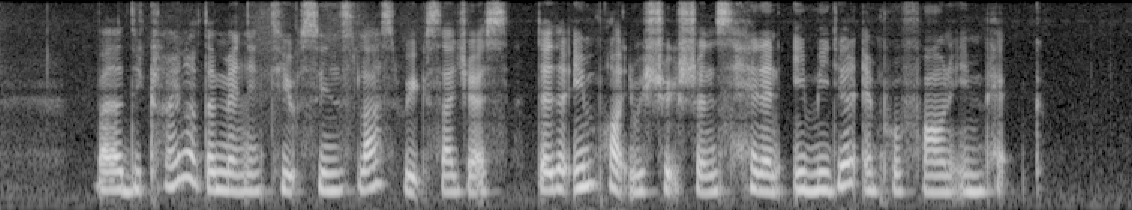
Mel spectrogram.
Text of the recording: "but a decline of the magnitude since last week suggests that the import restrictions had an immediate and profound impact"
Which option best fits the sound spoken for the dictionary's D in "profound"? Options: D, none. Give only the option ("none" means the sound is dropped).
none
